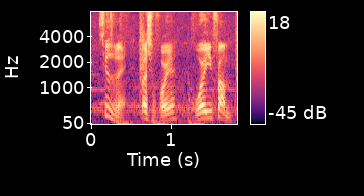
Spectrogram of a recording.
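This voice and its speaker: A man's voice: on the high side, sing-song, very fast, music in the background. Man doing casual street interviews. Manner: upbeat, questioning, ad-read emphasis. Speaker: vlogger interviewing passersby. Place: outdoors on city streets.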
